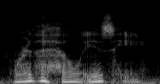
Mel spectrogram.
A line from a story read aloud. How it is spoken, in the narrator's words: Barrett mutters to himself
